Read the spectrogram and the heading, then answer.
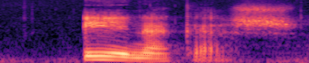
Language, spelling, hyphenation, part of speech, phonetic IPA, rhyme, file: Hungarian, énekes, éne‧kes, adjective / noun, [ˈeːnɛkɛʃ], -ɛʃ, Hu-énekes.ogg
- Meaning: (adjective) singing (having the ability or the tendency to sing); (noun) singer, vocalist, songster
